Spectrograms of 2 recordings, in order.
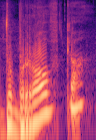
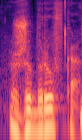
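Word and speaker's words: Żubrówka: Would you pronounce, is it Dubrovka? – Zubrovka. – Zubrovka.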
